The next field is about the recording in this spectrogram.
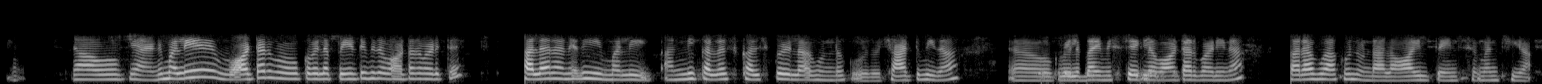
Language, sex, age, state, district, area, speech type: Telugu, female, 30-45, Telangana, Jagtial, urban, conversation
